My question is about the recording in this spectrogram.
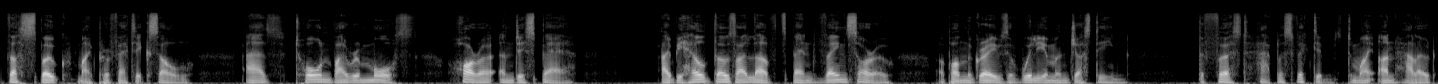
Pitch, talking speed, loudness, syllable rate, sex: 90 Hz, 145 wpm, -21 LUFS, 5.1 syllables/s, male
